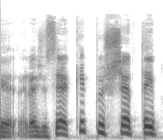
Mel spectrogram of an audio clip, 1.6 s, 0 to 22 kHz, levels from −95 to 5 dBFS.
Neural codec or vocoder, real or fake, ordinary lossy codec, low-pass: codec, 32 kHz, 1.9 kbps, SNAC; fake; MP3, 64 kbps; 14.4 kHz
